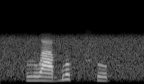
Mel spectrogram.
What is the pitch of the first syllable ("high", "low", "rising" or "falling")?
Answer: low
